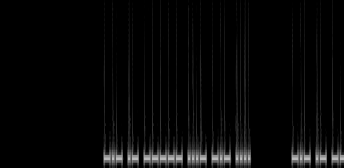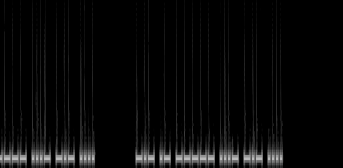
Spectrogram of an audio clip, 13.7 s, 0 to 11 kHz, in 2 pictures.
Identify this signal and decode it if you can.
Morse code, heard as a keyed tone, about 30 wpm, 700 Hz. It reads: KA0VKH KA0VKH KA0VKH
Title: USA Call Signs - 6 Characters - Repeated 3x - 30wpm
